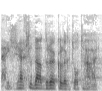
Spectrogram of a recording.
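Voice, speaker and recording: A man preaching a sermon in a church, solemn and emphatic, drawing out repeated pleas slowly. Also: mid-range voice, a bit bright, husky. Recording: long reverb of a church hall.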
